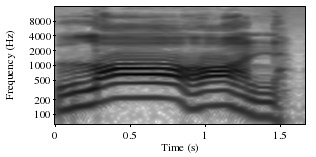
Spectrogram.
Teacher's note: Law on, а вот здесь никакого [w] не должно вылезать на стыке. Потому что слово law и слово low это разные вещи.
